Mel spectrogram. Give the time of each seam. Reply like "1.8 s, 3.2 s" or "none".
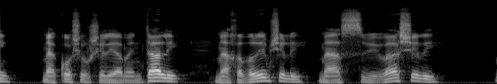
2.1 s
